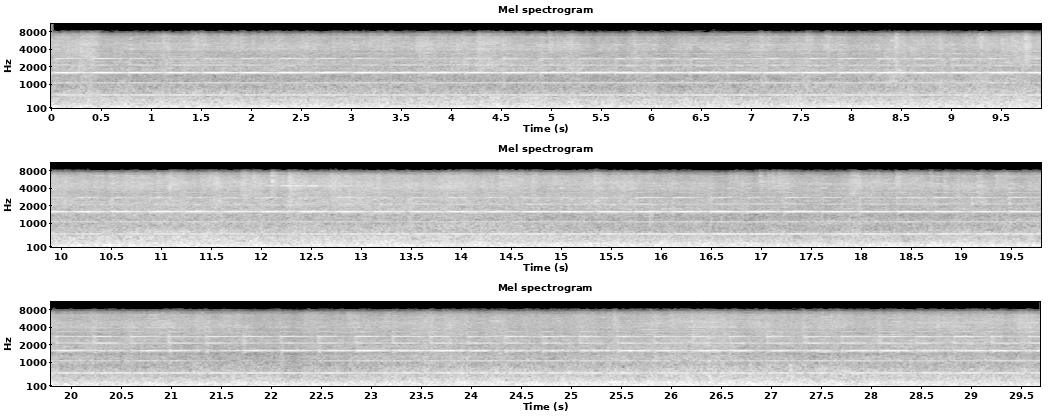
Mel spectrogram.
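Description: Norfolk Southern manifest freight train's covered hopper cars rolling past at a crossing: a steady rumble and clatter of steel wheels on the rails, with a steady high ringing tone over it.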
